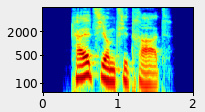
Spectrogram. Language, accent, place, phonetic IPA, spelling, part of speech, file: German, Germany, Berlin, [ˈkalt͡si̯ʊmt͡siˌtʁaːt], Calciumcitrat, noun, De-Calciumcitrat.ogg
- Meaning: calcium citrate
